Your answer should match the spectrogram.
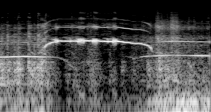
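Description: High-pitched screams of rollercoaster riders: a long held scream near the middle, louder and higher than the ones around it, then a lower held scream. Wind rumbles on the microphone in the second half.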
